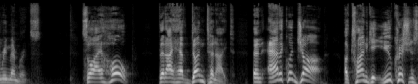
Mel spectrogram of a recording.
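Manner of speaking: loud, high fired-up sermon; preaching at full force. Acted. Pastor urging the Christians, loud and fired up. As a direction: drive it home to the church.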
